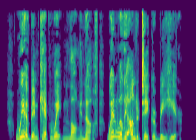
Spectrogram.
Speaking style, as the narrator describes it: snapped

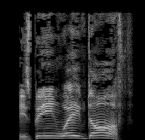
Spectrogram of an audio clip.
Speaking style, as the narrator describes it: shouted as he ran for cover

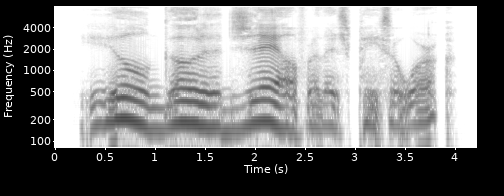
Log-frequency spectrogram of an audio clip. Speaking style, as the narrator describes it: slurred

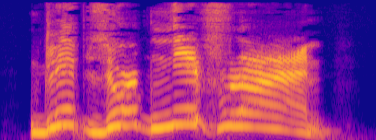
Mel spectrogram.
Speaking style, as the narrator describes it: Glubnub shouted

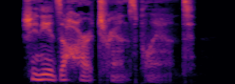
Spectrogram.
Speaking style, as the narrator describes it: growled quietly

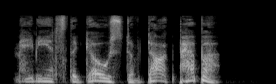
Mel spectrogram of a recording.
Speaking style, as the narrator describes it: whispered Salty with a playful grin

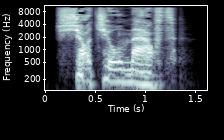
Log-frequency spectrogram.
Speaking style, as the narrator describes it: my father had growled, his breath reeking of gin

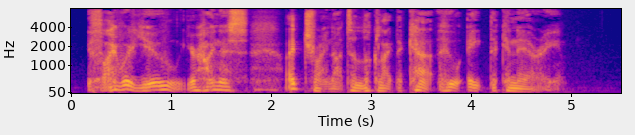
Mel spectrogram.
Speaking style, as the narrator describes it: Rune was next, and he muttered

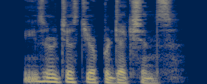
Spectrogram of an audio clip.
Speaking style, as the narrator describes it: I said calmly

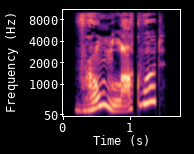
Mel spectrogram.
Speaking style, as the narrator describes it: Sherry exclaimed in disbelief

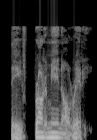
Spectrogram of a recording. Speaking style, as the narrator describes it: Reddy said softly

